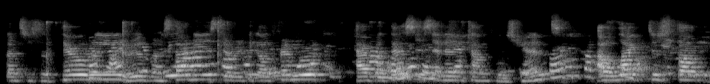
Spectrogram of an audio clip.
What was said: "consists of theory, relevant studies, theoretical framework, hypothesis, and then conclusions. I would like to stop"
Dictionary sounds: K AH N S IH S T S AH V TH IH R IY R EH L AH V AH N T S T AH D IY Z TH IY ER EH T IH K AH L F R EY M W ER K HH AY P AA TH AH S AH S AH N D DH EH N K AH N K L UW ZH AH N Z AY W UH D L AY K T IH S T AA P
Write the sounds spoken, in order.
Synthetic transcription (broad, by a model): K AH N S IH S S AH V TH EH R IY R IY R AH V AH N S S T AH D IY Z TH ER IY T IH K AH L F R EY M W ER K HH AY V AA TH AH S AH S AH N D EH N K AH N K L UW S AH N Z AY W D L AY K T IH S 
